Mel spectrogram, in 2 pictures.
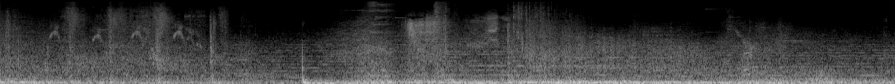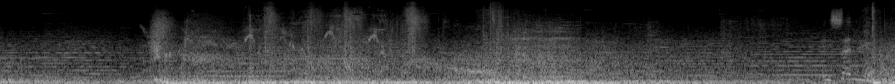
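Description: In Hogwarts Legacy, Confringo explosive spells go off as repeated heavy blasts and booming impacts amid continuous loud combat noise, with a voice shouting over them.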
